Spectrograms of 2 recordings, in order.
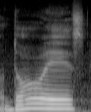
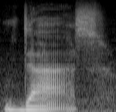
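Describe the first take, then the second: First: The vowel sounds like an 'o'. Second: The vowel sounds like an 'a'. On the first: The speaker calls it wrong. "Muchas personas pronuncian como dos, como does" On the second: The speaker calls it right. "como si tuviera una A"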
